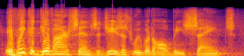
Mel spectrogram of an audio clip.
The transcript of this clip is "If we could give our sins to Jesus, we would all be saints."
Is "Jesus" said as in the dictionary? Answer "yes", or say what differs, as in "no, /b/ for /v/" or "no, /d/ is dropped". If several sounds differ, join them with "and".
yes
